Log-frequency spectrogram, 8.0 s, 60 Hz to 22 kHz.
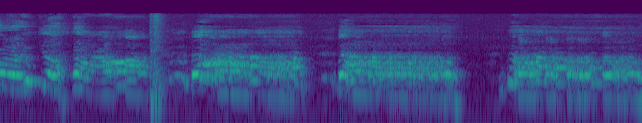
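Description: A young man wailing in a mock cry over his broken $70 glasses: about two seconds of wailed words, then three long, drawn-out wails with short breaks between them.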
